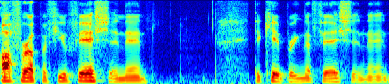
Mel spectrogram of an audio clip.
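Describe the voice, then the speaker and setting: A man with a Samoan accent speaks at a fairly low pitch. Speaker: reggae singer. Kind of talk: interview answer.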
